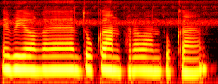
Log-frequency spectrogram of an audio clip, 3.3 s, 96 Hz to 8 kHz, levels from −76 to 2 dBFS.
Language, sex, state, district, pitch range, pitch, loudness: Chakma, female, Tripura, Unakoti, 195-210 Hz, 205 Hz, -14 LUFS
